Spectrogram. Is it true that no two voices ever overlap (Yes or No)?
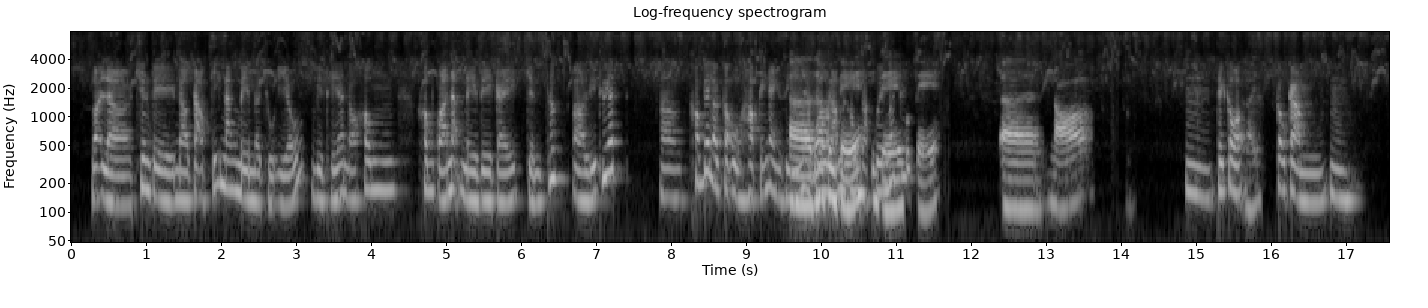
No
